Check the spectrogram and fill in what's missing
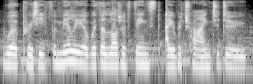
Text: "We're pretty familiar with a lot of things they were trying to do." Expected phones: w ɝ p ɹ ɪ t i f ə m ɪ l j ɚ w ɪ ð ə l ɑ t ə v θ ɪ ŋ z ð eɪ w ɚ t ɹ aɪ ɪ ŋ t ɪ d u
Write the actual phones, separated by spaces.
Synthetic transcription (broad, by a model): w ɝ p ɹ ɪ t i f ə m ɪ l j ɚ w ɪ ð ə l ɑ t ə v θ ɪ ŋ z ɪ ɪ w ɚ t ɹ aɪ ɪ ŋ t ɪ d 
